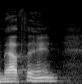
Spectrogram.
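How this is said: The word is said with an American pronunciation. "in American English"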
